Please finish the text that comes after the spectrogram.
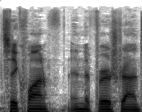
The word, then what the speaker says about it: Saquon: It's Saquon. Say it with me. Ready? Saquon. Saquon Barkley. Saquon Barkley. Not Shaquan.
